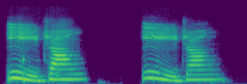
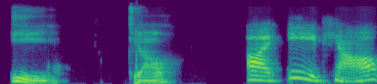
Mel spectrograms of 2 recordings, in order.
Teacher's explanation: So if follow E, if follow this 汉 字 E, right, is first tone, second tones, and third tones. You need to change E from first tone to fourth tone.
